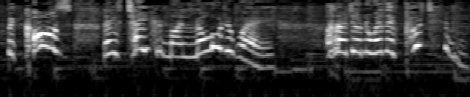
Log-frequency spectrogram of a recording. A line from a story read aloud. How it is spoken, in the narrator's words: I blurted out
